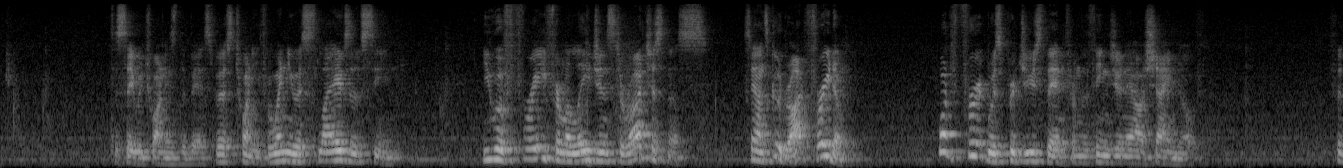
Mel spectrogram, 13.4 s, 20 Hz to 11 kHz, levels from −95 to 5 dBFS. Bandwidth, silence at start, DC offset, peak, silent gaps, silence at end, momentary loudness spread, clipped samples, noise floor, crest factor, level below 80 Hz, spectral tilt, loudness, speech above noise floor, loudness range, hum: 10.5 kHz; 0.05 s; under 0.1%; -20 dBFS; none; 0 s; 13 LU; under 0.1%; -63 dBFS; 18 dB; -88 dBFS; -5.5 dB/octave; -37 LUFS; 27 dB; 3 LU; none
